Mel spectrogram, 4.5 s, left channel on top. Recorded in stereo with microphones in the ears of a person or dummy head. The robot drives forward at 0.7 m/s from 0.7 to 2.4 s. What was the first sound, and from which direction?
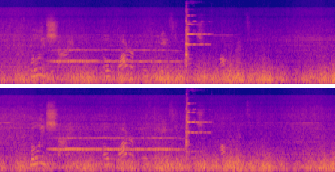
A woman speaking, 15° right (ahead or behind).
